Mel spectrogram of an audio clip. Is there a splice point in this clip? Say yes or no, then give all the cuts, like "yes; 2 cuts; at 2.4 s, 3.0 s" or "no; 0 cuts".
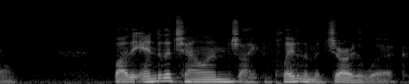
yes; 1 cut; at 1.0 s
